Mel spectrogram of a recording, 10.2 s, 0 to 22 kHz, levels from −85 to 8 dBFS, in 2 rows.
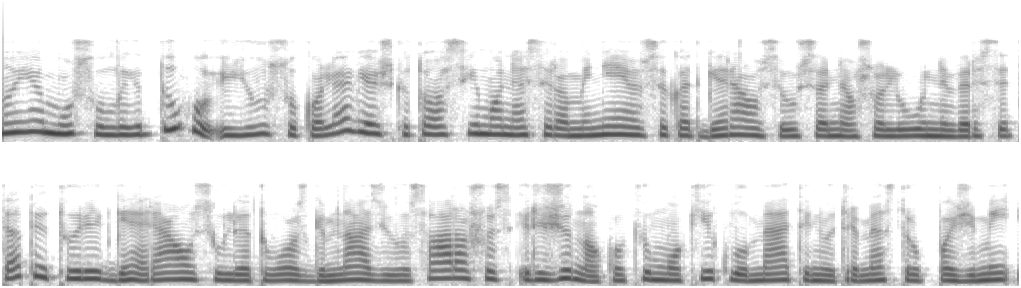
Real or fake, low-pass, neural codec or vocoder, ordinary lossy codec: fake; 7.2 kHz; codec, 16 kHz, 8 kbps, FunCodec, trained on LibriTTS, 25 frames a second; Opus, 24 kbps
